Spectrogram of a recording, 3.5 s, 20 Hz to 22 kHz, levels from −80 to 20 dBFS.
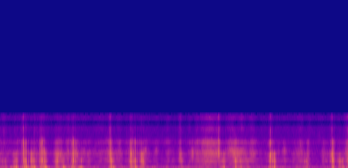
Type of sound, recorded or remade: remade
